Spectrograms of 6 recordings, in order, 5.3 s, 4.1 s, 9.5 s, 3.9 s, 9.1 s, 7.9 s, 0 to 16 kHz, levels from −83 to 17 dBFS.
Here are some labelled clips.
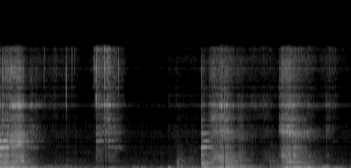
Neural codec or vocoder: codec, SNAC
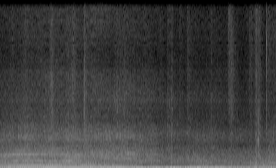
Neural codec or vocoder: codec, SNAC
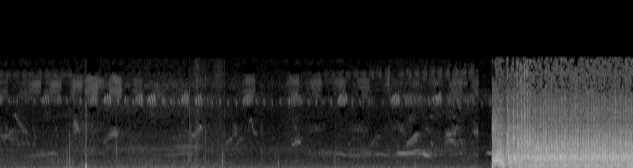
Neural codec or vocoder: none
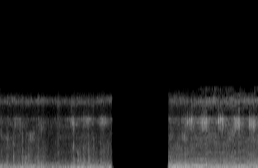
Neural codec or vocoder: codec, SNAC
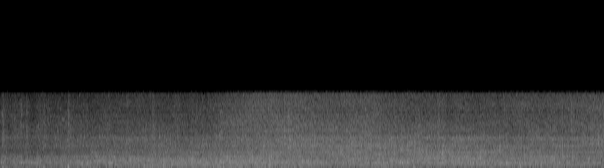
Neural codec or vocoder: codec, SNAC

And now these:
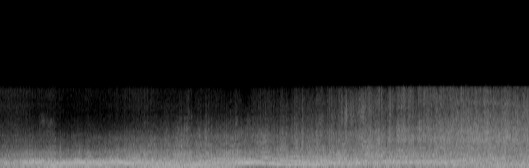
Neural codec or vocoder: none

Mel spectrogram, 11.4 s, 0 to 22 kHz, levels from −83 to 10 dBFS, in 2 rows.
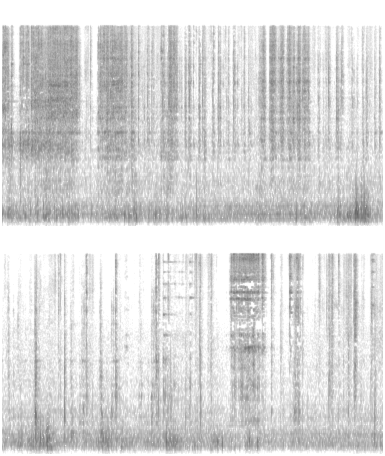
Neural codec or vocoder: none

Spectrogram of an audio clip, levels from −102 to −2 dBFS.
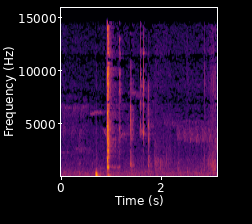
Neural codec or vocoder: none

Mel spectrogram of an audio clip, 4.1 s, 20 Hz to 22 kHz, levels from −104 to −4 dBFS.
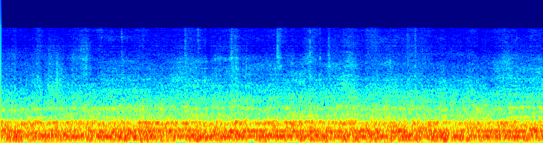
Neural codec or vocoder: codec, SNAC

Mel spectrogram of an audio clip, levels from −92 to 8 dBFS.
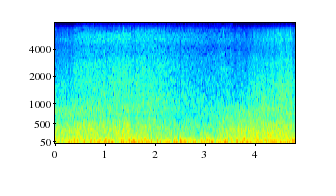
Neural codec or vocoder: none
